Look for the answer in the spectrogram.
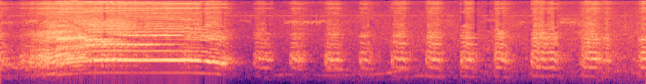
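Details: Chicken giving a long strained squawk of about one and a half seconds, then a run of short rhythmic clucks repeated roughly every quarter second.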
